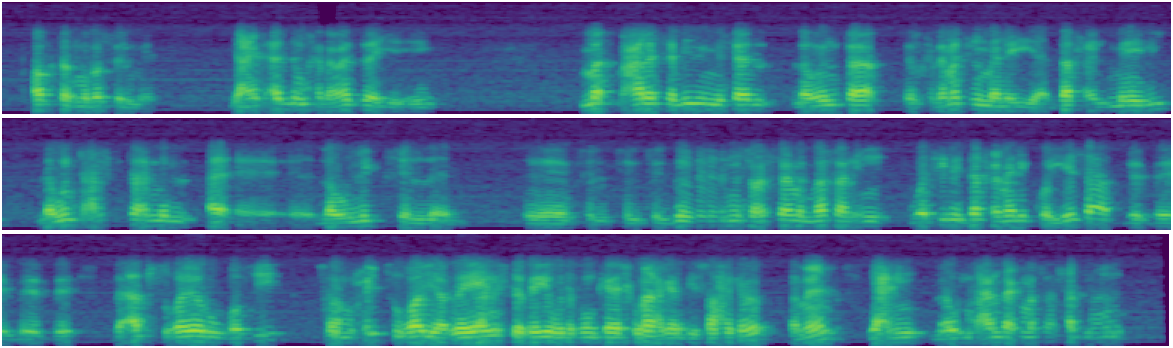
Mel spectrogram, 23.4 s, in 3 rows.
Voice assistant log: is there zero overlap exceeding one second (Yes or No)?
Yes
